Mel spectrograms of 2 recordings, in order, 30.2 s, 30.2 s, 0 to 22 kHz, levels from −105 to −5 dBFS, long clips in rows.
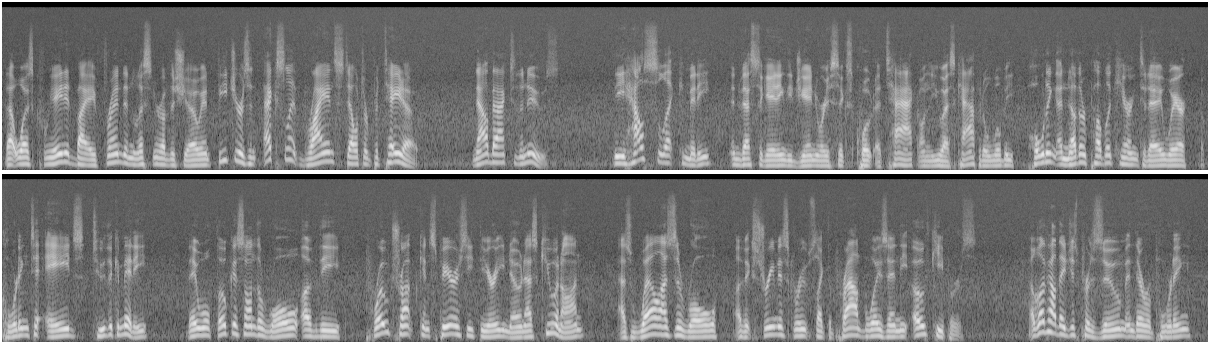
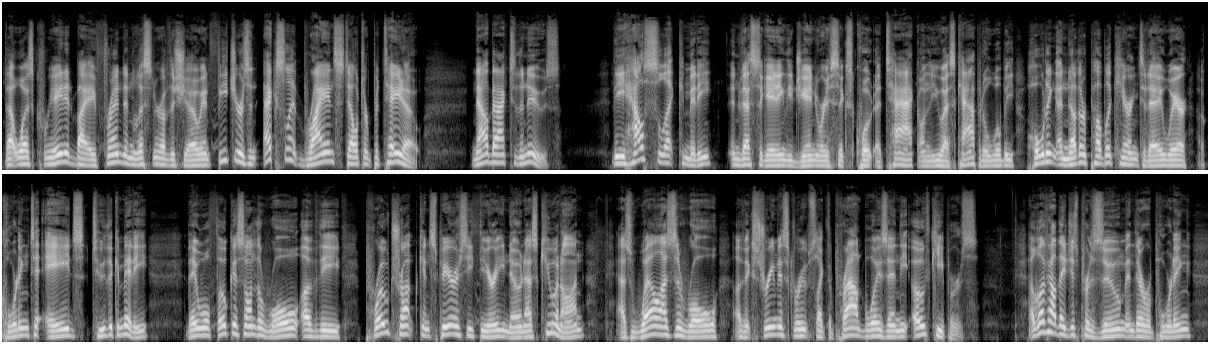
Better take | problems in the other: second | hiss; noticeable; throughout; 20 dB below the speech

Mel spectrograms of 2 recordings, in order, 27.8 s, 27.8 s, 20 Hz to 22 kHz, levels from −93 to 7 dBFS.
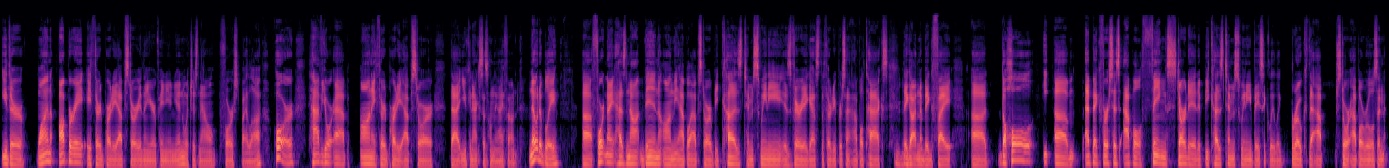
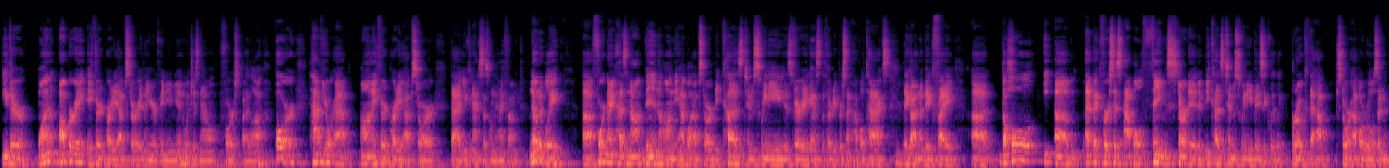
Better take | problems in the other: first | off-mic speech; far // room echo; slight; dies away in 0.4 s

